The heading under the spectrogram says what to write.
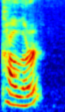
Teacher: In American, the word color is pronounced color. The r sound is pronounced.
